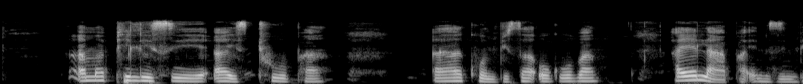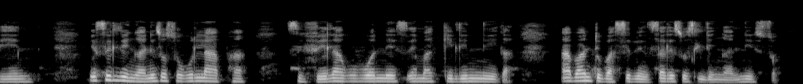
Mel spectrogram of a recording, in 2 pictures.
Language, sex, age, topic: North Ndebele, male, 36-49, health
